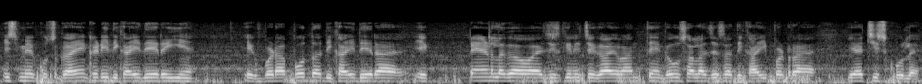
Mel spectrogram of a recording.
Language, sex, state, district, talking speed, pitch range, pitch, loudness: Hindi, male, Rajasthan, Bikaner, 230 wpm, 150-160 Hz, 155 Hz, -14 LUFS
